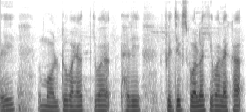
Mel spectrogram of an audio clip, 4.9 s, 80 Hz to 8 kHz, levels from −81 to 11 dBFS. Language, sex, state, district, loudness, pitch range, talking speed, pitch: Assamese, male, Assam, Sonitpur, -18 LUFS, 125-130 Hz, 120 wpm, 130 Hz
